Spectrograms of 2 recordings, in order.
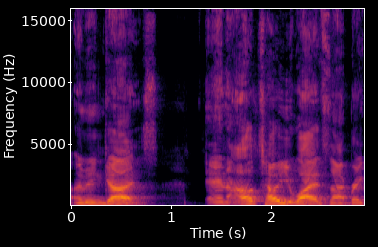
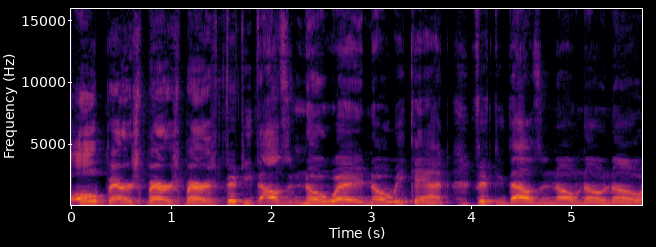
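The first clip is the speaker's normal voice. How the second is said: higher, hammed-up panicky chant; mock bearish chorus; 6 semitones higher than usual. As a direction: mimic a crowd crying doom. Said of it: "all the people".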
